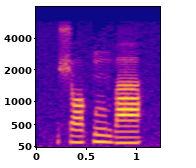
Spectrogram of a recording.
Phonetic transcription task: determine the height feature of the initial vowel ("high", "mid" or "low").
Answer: mid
